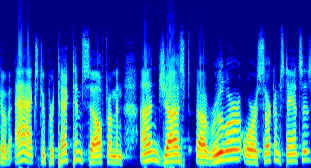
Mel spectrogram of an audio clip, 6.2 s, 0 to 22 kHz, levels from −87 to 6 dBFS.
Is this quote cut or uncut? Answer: uncut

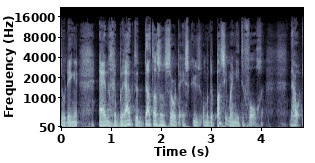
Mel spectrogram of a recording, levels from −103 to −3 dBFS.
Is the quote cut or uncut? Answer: uncut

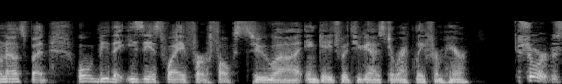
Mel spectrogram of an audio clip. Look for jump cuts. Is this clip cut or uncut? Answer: uncut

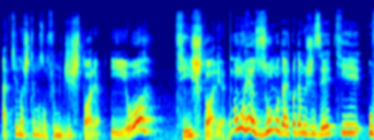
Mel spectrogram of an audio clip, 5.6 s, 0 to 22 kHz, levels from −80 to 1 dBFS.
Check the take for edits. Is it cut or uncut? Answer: cut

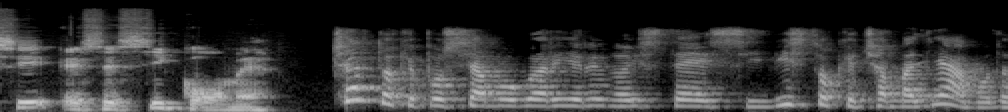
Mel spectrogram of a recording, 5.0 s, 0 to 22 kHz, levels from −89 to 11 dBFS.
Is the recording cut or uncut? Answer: cut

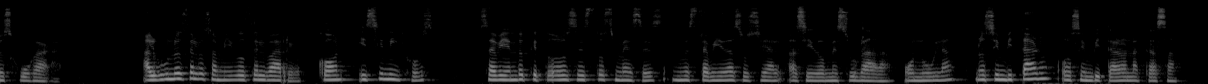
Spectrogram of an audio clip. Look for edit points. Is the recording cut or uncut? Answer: cut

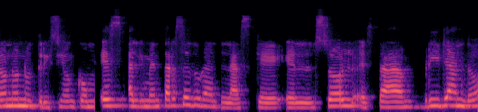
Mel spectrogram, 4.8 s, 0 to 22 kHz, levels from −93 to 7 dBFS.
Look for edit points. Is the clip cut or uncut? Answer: cut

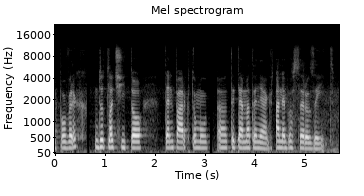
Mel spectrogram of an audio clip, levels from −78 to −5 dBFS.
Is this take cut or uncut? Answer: cut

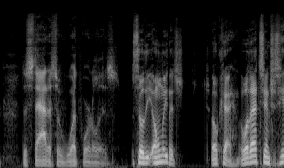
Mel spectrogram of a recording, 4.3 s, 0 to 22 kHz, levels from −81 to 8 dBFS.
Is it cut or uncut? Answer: cut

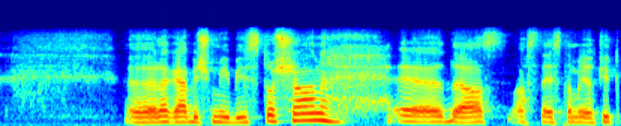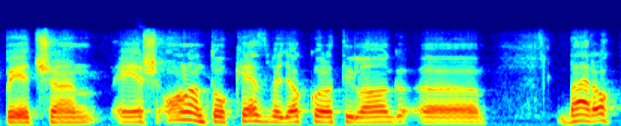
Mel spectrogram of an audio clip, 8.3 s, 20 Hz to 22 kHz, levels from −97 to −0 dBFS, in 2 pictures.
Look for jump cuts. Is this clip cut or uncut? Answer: cut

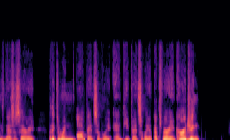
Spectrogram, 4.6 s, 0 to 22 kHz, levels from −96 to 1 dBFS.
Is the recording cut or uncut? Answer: cut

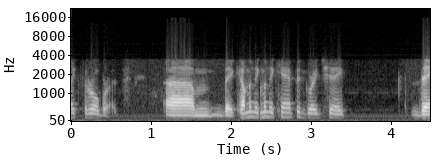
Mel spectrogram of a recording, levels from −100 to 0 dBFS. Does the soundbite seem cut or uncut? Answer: cut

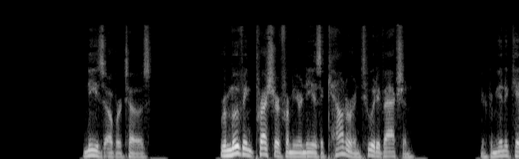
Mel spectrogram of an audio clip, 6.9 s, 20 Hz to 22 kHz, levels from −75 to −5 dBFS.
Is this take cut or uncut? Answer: cut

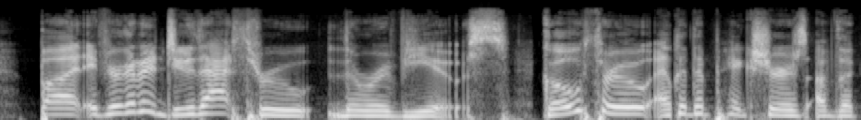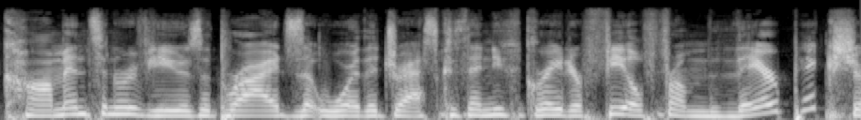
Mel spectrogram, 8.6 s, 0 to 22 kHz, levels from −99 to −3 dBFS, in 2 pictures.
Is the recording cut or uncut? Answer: cut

